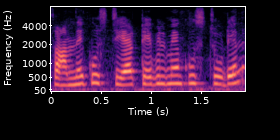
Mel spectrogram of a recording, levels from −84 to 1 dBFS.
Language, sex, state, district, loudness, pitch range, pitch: Hindi, female, Bihar, East Champaran, -22 LUFS, 255-285 Hz, 275 Hz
